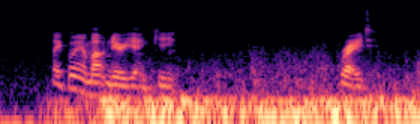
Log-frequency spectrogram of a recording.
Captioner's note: thunder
